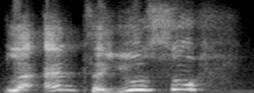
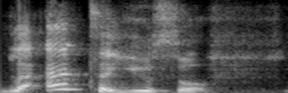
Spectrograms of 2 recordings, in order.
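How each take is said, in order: First: "La anta Yusuf" pitched very high, held up to the end; high, emphatic "La anta Yusuf"; exclamatory emphasis. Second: "La anta Yusuf" at normal pitch with a closing fall; statement tune. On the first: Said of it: "exclamation point". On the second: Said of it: "even if it were a statement". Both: Shown as a demonstration.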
